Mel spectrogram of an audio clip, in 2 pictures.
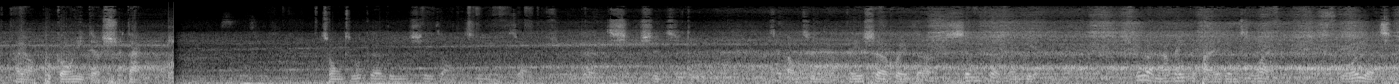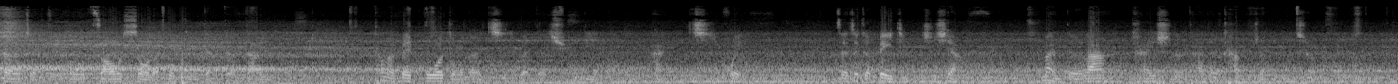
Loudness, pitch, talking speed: -20 LUFS, 105 Hz, 205 characters per minute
